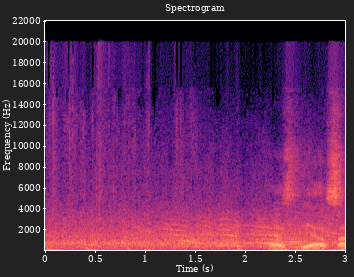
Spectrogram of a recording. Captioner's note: crowd Noises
